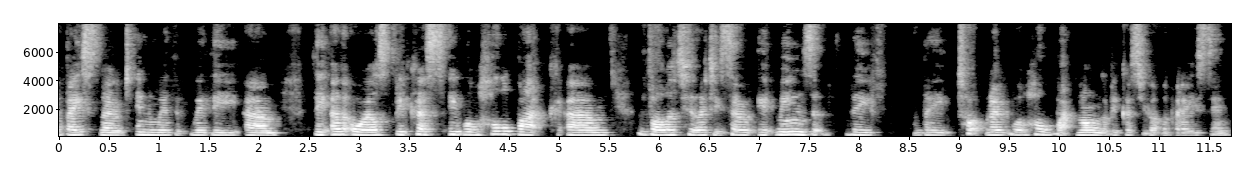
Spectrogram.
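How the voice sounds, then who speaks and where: A woman's unremarkable speaking voice, medium in pitch, fairly slow, with fairly even intonation. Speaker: product presenter. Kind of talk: webinar presentation. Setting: webinar call.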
